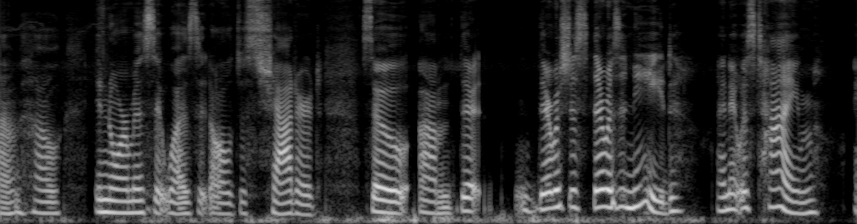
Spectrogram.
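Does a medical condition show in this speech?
No.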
